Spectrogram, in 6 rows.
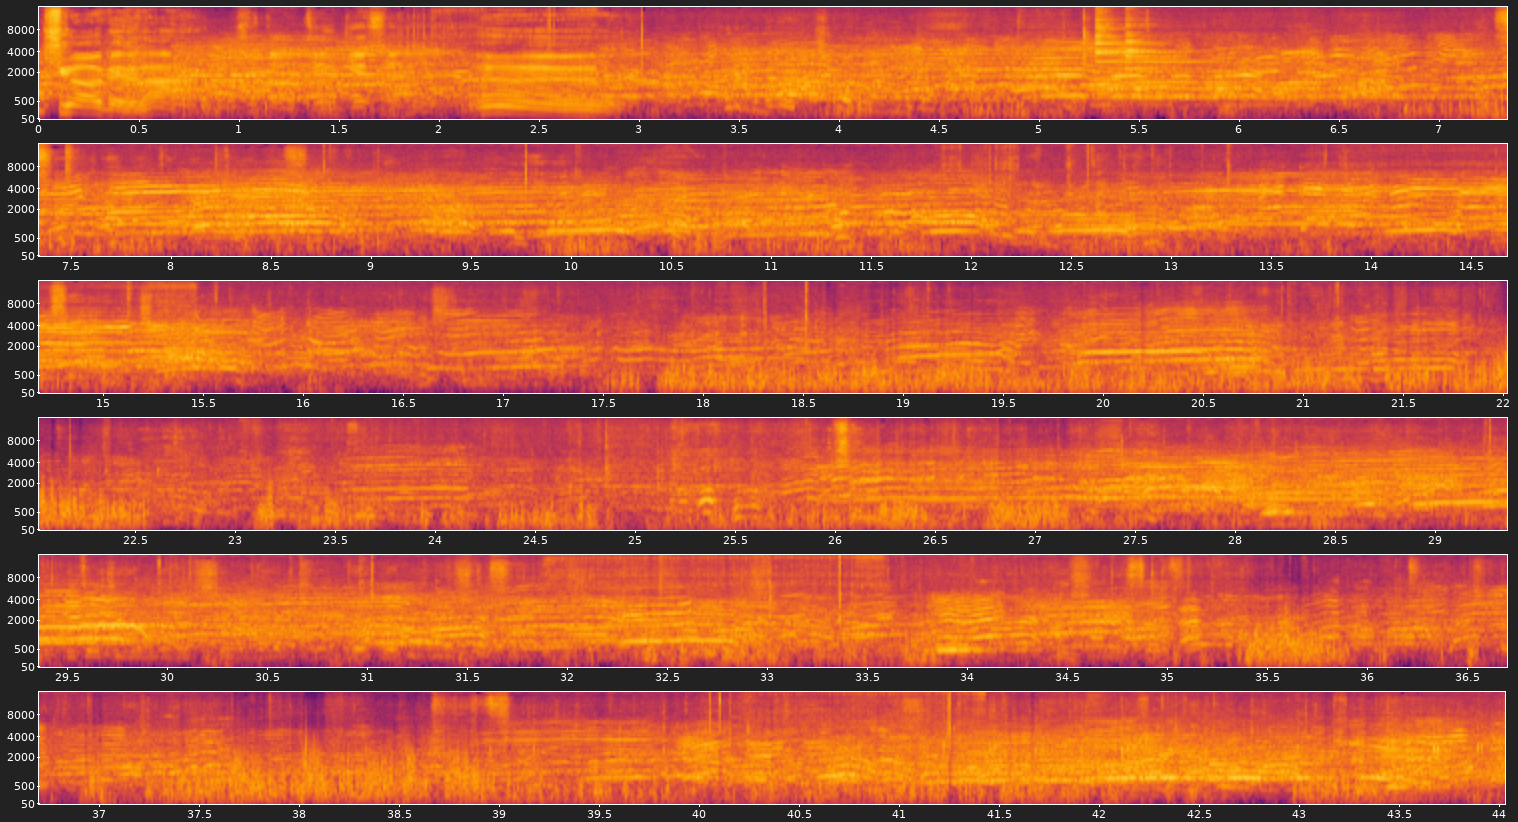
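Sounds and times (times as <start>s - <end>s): people shouting encouragement: 0.0s - 44.0s.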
